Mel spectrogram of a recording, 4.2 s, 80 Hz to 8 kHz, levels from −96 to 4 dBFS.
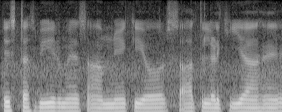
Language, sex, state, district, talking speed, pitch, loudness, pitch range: Hindi, male, Uttar Pradesh, Lucknow, 125 wpm, 105 Hz, -17 LUFS, 100-110 Hz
